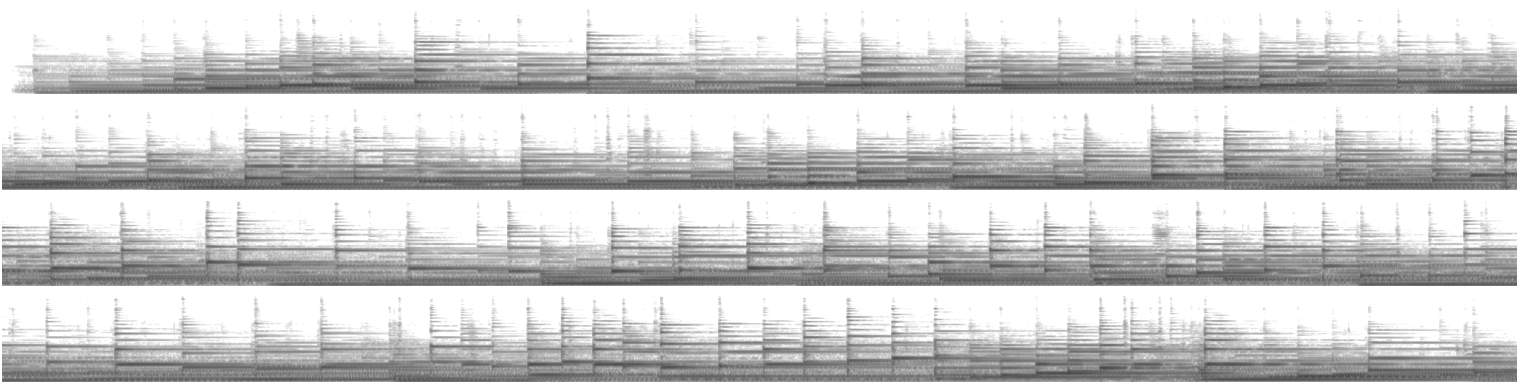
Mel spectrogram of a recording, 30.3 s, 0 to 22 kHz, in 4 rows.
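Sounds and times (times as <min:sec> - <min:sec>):
harp music: 0:00.1 - 0:30.2.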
